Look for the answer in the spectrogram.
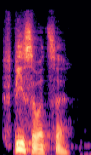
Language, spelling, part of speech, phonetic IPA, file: Russian, вписываться, verb, [ˈf⁽ʲ⁾pʲisɨvət͡sə], Ru-вписываться.ogg
- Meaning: 1. to blend (with), to fall in (with), to fit (into) 2. to fit (into), to fit in (with) 3. passive of впи́сывать (vpísyvatʹ)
